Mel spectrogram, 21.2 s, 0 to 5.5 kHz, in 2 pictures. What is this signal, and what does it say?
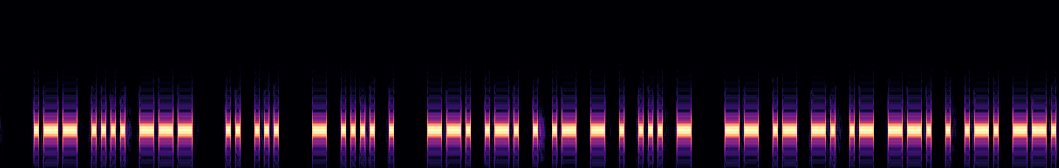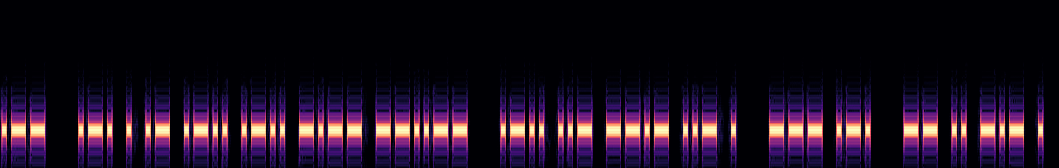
Morse code, heard as a keyed tone, about 25 wpm, 600 Hz. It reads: WHO IS THE GREATEST MANAGER, REALLY, LUQUE OR MIKE
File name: the old man and the sea part 1 25wpm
